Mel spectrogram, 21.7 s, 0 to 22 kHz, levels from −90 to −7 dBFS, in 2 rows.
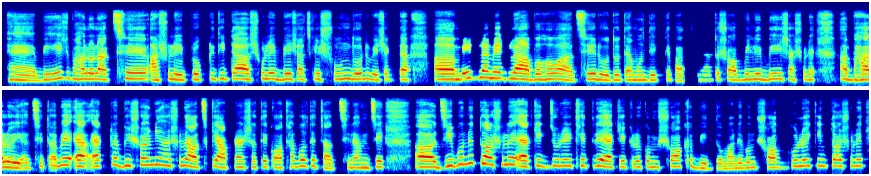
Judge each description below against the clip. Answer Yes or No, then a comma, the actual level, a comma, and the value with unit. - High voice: Yes, high, 245 Hz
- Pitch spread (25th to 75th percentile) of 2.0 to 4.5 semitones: Yes, average, 3.7 semitones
